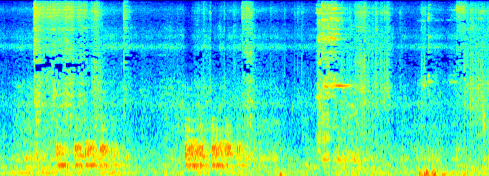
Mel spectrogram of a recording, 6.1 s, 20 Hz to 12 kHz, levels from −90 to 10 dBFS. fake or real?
real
